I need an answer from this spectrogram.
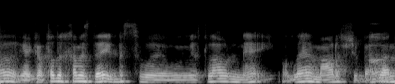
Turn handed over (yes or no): no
